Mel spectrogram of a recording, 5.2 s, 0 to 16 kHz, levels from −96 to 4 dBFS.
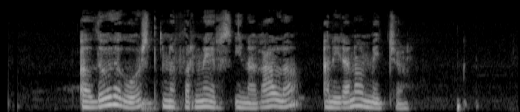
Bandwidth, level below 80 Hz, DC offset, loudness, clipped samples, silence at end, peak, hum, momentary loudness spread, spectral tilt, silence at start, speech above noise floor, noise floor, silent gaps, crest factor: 11.5 kHz; -76 dBFS; under 0.1%; -34 LUFS; under 0.1%; 0.55 s; -18 dBFS; none; 17 LU; -5 dB/octave; 0.8 s; 40 dB; -74 dBFS; none; 18 dB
